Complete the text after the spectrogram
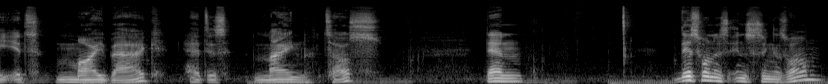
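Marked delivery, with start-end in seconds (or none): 0.0-3.8 slow teacher demo of "Het is mijn tas"; Dutch example. Shown as a demonstration. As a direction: spell it out slowly for learners. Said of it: "you would say".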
